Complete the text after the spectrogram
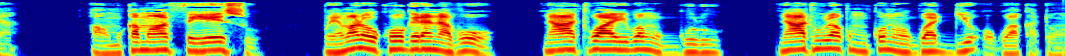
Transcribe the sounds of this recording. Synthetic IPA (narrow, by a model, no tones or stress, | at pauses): a̰ | awo̞mukamawafːe̞je̞su | βwejamalo̞ːko̞ːɡe̞ɾanaβwo̞ | naːtwaːliɾwamuɡːulu | naːtuːlakumuko̞no̞ːɡwadːjo̞ʔːɡwaːkato̞ːn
